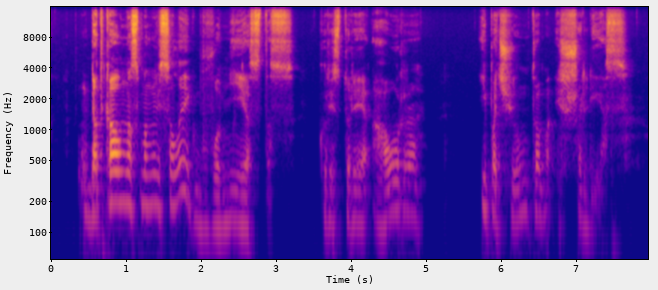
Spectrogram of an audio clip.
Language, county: Lithuanian, Vilnius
